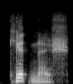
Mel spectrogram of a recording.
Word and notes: kittenish: American English

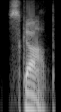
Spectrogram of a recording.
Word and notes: scup: American English

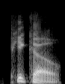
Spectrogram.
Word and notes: picot: American English

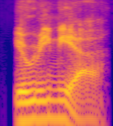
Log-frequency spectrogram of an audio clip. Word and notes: uraemia: American English

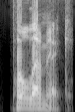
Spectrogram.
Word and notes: polemic: American English

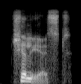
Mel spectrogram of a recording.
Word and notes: chiliast: British English

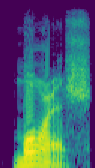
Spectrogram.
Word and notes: moreish: American English

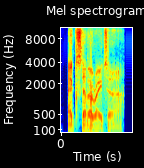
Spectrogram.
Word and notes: accelerator: British English

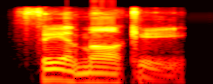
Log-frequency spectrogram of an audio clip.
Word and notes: theomachy: British English

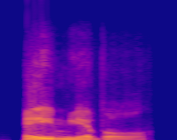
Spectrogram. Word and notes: amiable: British English

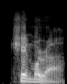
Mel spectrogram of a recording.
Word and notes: chimaera: American English

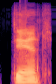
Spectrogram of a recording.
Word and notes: DAT: American English

